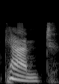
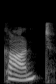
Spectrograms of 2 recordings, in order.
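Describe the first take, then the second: First: It is pronounced with an American English accent. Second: It is pronounced with a British English accent. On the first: "American ইংলিশে বলে ক্যান্ট" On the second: "British ইংলিশে বলে কান্ট"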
